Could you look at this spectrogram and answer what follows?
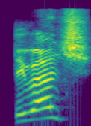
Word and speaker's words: Divyaans: the youngest Blood on the entrepreneur scene is Divan correct Divan yes did I pronounce it correctly okay okay so welcome to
